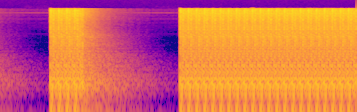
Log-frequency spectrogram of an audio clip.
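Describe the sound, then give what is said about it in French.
Gunfire sound effect of robbers opening fire on police: one loud blast that decays, then a sustained stream of rapid automatic fire with an even, fast rhythm. “ces cambrioleurs, au lieu de se rendre, préférèrent ouvrir le feu.”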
